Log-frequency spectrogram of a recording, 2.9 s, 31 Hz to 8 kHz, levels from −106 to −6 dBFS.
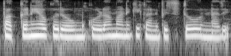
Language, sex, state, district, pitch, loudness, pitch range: Telugu, female, Andhra Pradesh, Guntur, 225 Hz, -16 LUFS, 210-230 Hz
